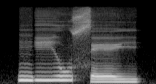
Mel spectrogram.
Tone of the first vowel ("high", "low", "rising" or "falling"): high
